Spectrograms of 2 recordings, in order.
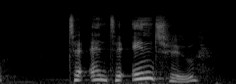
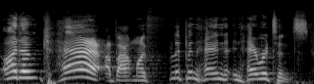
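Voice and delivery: higher and louder, dismissive; exasperated father; 4 semitones higher, 8 dB louder than usual. Retold or imitated. Father dismissing wealth, loud and impassioned. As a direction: brush the money aside loudly. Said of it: "He's like".

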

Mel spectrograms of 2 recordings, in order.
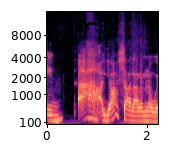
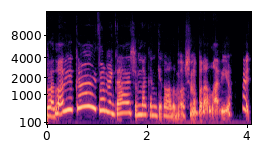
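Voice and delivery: put-on much higher, sweet baby-talk gushing; cute baby voice; 12 semitones higher than usual. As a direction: coo at the fans like they're puppies.

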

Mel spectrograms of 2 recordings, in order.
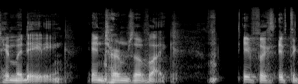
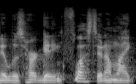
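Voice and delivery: usual speaking voice

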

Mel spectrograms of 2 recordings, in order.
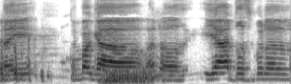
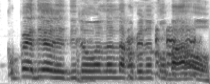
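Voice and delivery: higher, louder, quick rush of words; animated protest; 7 semitones higher, 4 dB louder than usual. Real, not acted. Telling co-workers they would be jobless, animated protest. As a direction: protest loudly, on the edge of laughter. Laughing protest that they'd lose jobs.

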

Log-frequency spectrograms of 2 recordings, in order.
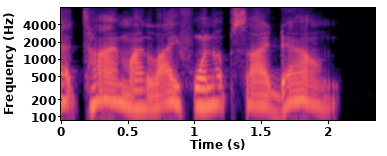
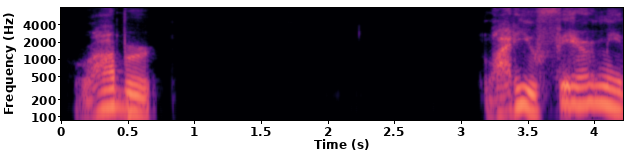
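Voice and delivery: soft voice of Jesus. Retold or imitated. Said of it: "a soft voice".

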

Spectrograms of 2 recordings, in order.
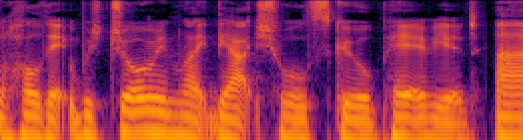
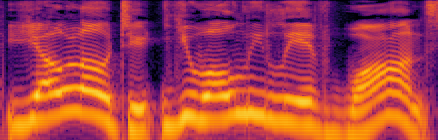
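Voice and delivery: higher, louder pushy yolo dude; mock German boy accent; 9 semitones higher, 4 dB louder, slower than usual. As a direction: egg him on, higher and louder. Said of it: "It's like".

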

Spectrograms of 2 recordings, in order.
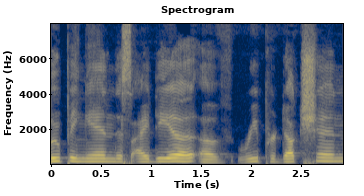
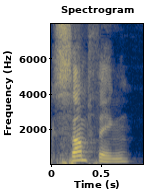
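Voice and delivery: ordinary talk

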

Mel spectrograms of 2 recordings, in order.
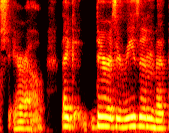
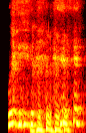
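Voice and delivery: teary laugh; 5 semitones higher than usual. Real, not acted. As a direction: laugh off the tears. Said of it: "I'm getting a little teary".

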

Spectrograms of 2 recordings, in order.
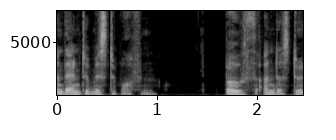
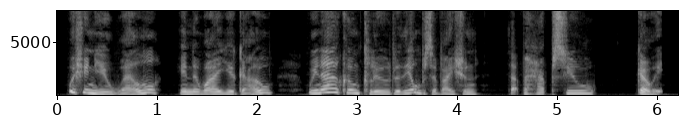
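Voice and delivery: lightly voiced blunt old man, a bit higher; Mr Boffin concluding; 6 semitones higher, 4 dB louder than usual. A narrator's reading. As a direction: kindly send them off. Boffin's closing speech.

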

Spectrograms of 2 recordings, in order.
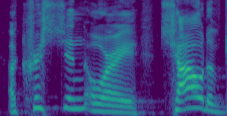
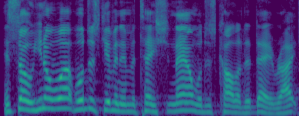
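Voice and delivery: ordinary talk

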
